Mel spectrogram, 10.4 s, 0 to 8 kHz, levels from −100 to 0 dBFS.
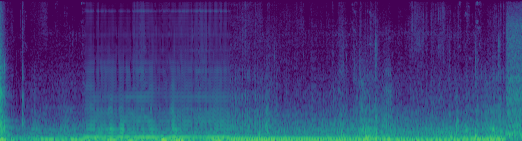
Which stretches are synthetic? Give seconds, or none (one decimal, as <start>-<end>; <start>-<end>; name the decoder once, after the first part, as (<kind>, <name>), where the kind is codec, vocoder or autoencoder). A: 1.7-4.6 (vocoder, BigVGAN v2)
